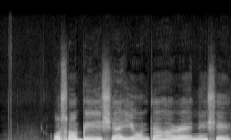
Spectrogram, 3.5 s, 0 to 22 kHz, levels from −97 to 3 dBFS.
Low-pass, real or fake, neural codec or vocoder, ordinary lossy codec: 19.8 kHz; fake; codec, 44.1 kHz, 7.8 kbps, Pupu-Codec; none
